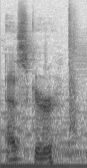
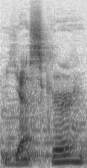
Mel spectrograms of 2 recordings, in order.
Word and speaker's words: Yesker: i didn't really know how to pronounce this it's a yesker it's y-e-s-k-e-r it's a softbox photography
